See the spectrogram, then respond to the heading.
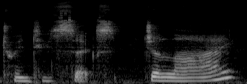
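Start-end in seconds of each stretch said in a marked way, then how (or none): none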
